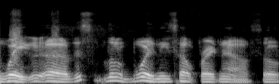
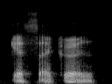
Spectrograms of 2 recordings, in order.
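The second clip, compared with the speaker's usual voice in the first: dejected, depressed, breathy hushed near-whisper; 10 dB quieter than usual. Roleplay player agrees to guide someone to the authorities: sounding depressed. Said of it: "You sound so like depressed about that".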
